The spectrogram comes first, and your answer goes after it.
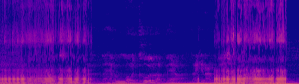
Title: Little Lucy Snores SO LOUD!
